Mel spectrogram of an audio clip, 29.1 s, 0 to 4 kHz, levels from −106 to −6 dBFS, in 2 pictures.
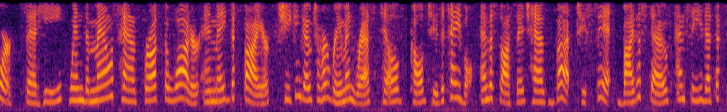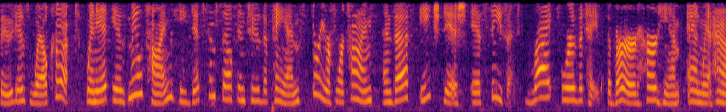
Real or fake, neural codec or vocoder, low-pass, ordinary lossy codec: real; none; 3.6 kHz; AAC, 32 kbps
